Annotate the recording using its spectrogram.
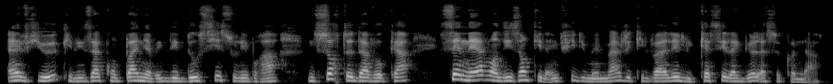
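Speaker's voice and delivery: ordinary delivery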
